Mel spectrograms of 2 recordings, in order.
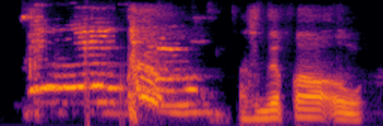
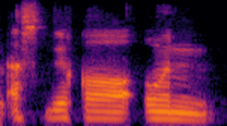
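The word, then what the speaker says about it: أصدقاء: Makanya di sana asdiqa'u bukan asdiqa'un. La yunawwan, enggak boleh ditanwin asdiqa'un.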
